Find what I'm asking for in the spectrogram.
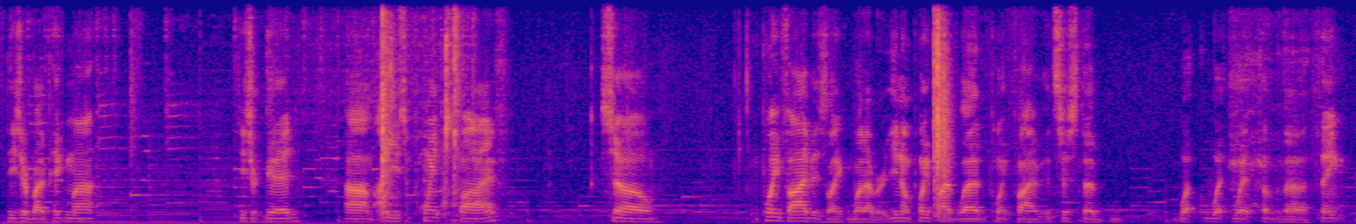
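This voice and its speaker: A man's voice: lowish voice, fairly even intonation, a little slow, pauses often, music in the background. A man co-hosting a casual drawing tutorial, talking in a rambling, playful way and often correcting himself. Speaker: art show co-host.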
